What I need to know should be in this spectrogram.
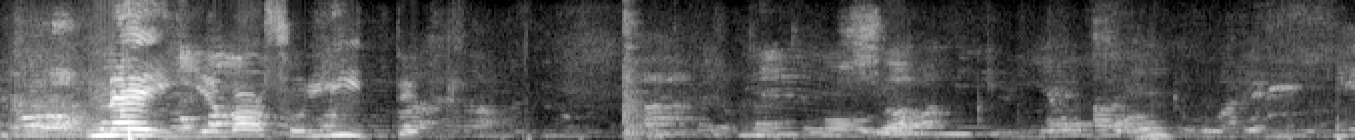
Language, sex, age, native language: Icelandic, male, 8, Icelandic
